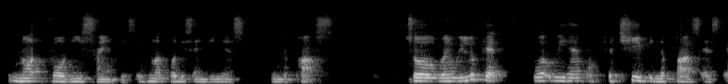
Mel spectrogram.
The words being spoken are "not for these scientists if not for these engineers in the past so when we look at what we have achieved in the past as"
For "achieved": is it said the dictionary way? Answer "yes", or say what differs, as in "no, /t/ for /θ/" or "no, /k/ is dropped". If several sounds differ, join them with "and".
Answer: yes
